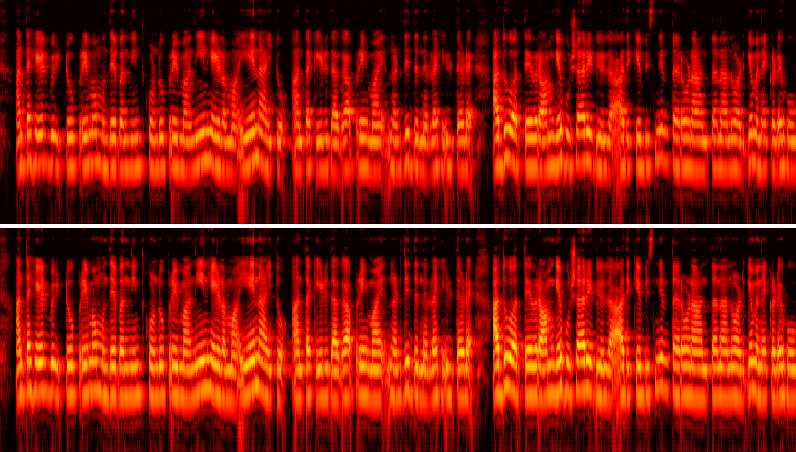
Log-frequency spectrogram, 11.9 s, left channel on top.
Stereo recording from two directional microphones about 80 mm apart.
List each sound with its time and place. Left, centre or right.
0.3 s speech: right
